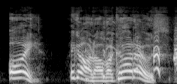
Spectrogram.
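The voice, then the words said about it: Put-on New Zealand accent, high-pitched. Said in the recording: “you could still do the accent... New Zealand... their accent is very specific, but it's pretty much like Australian... it can be Australian... they're all more high-pitched voices... Why are you so good at that?”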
